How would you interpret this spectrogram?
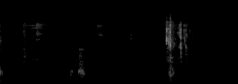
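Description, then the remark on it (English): Cards being shuffled: a few quiet, irregular papery snaps and taps, then a brief, louder riffling burst that trails off. No one speaks. “Apparently, I cannot shuffle today.”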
